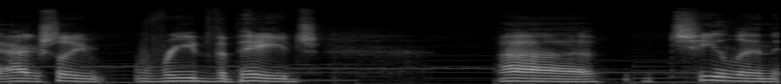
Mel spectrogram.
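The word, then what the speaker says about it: Qilin: Oh, Chile is the when I actually read the page, uh, Chilean is how you pronounce it.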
